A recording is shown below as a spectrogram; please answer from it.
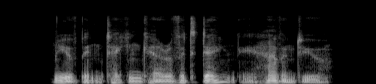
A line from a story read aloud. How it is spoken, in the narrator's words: He murmurs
